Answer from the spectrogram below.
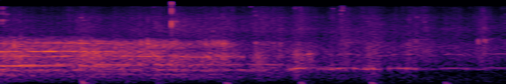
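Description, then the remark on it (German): A crowd applauds God steadily, a dense wash of clapping that holds at a moderate level, with soft low thumps recurring about every half second underneath. No one speaks. “Let's give big applause one more time to God.”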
